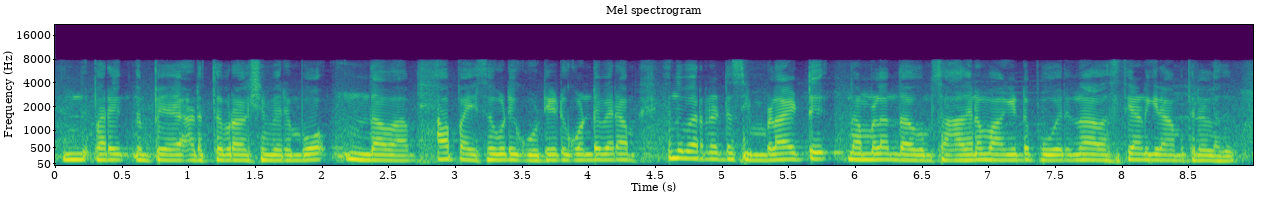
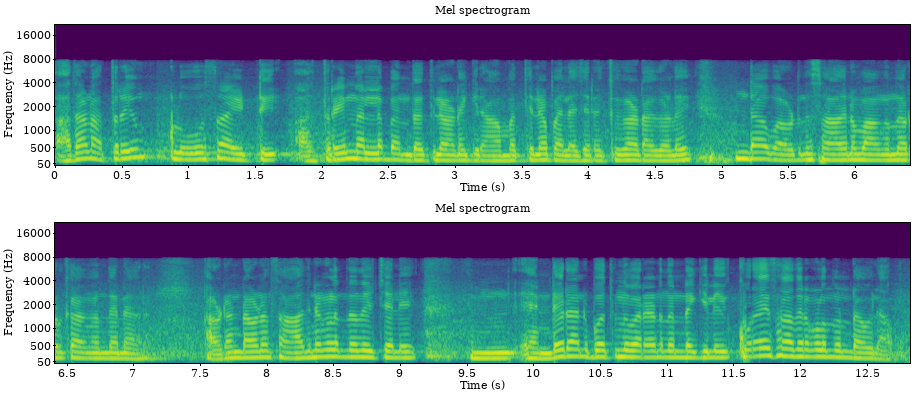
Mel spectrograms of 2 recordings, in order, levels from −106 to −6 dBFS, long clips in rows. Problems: none marked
